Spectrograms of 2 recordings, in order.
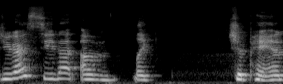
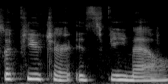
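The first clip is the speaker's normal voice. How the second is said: usual speaking voice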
